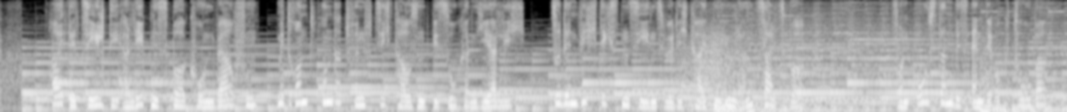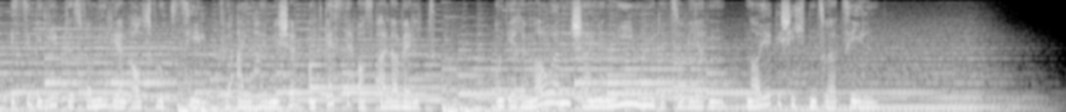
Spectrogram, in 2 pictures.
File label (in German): doku; werfen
